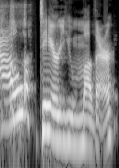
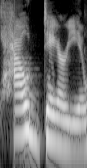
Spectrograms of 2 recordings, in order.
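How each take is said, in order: First: Outraged dog. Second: Slow, indignant mock glare voice; offended dog. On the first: Pretend. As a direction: demand it like a wronged diva. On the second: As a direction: drag out an outraged how dare you. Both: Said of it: "she stares at me like".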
